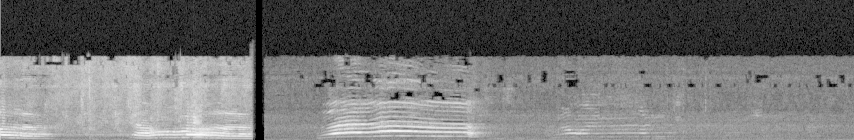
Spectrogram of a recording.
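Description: A tabby cat's long, drawn-out meow starting about three seconds in, rising at first and then held, followed by a shorter, fainter meow about two seconds later. Before a sudden cut near the start, two wavering drawn-out calls sound over a hiss.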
